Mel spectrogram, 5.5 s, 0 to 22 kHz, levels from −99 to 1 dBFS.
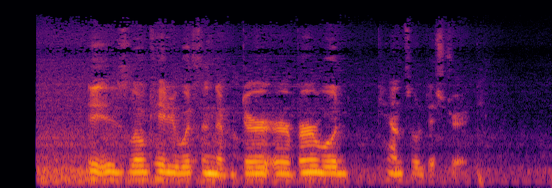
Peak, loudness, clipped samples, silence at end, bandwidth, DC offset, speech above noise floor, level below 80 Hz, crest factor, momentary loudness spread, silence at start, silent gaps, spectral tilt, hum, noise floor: -8 dBFS; -25 LUFS; under 0.1%; 0.65 s; 14 kHz; under 0.1%; 29 dB; -62 dBFS; 18 dB; 16 LU; 0.35 s; none; -6 dB/octave; none; -53 dBFS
